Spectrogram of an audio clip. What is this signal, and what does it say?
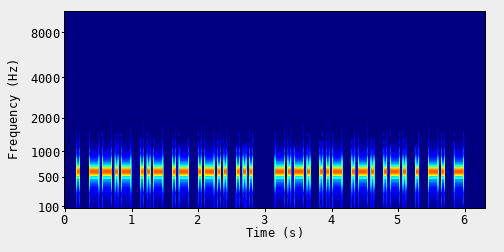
Morse code, heard as a keyed tone, about 25 wpm, 600 Hz. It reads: EQUALS CURRENT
